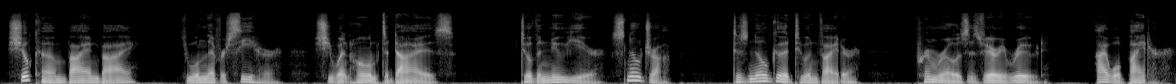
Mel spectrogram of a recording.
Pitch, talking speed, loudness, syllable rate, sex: 95 Hz, 175 wpm, -21 LUFS, 4.6 syllables/s, male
